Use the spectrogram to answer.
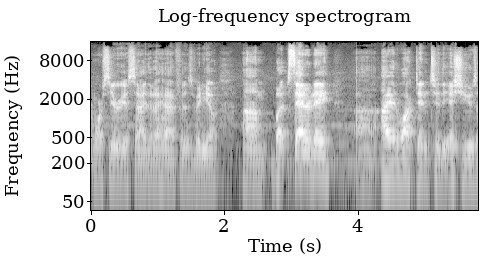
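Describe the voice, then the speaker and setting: A man's voice: medium pitch, sharp tone. A man talking to camera in a casual vlog recap, rambling with many ums and restarts, sleep deprived. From Arizona, US. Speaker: gaming video creator.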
